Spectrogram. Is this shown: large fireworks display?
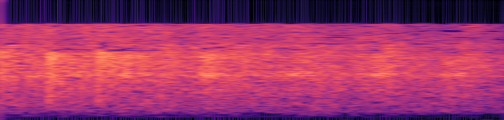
no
